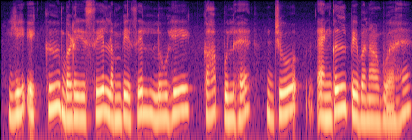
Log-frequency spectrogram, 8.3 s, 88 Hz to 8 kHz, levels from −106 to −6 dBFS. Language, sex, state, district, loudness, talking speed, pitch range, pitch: Hindi, female, Bihar, Gopalganj, -16 LUFS, 115 wpm, 180-225 Hz, 200 Hz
